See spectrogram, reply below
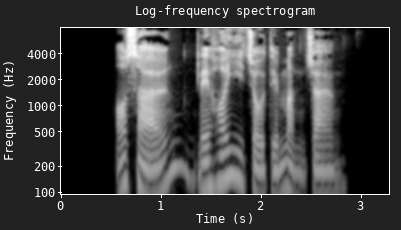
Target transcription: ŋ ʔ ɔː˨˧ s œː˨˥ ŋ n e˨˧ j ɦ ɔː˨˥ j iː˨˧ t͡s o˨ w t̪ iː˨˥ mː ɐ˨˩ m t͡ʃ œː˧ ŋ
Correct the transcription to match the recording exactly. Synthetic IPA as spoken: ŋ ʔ ɔː˨˧ s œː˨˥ ŋ n e˨˧ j ɦ ɔː˨˥ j iː˨˧ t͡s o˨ w t̪ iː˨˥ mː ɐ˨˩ n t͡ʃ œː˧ ŋ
